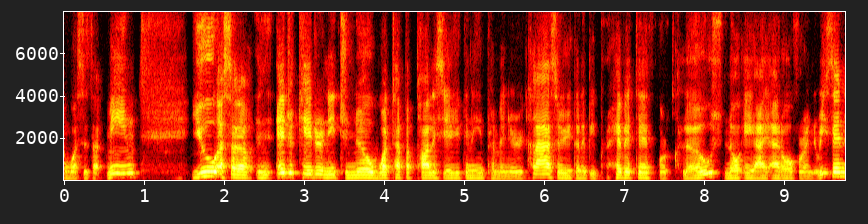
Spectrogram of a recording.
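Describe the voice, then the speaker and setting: Speaking at a very fast pace, a man uses lively intonation and big swings in loudness at a medium pitch. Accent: non-native. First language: not English. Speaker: math professor giving a presentation. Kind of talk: webinar presentation. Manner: many fillers and self-corrections.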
